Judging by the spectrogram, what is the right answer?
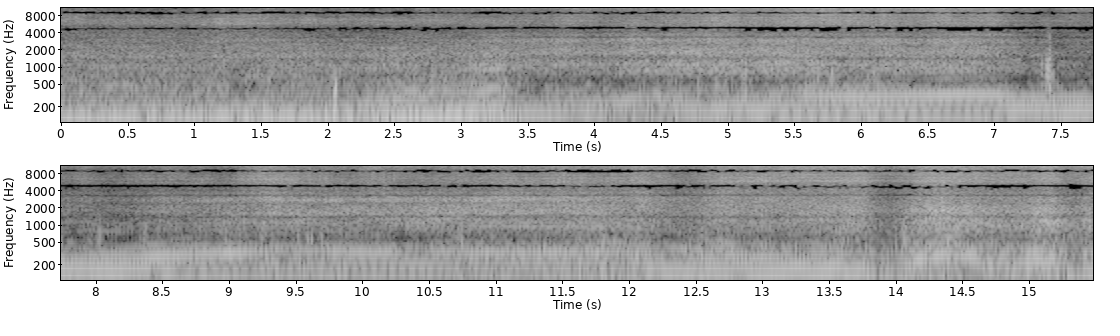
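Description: Jeep engine running under changing throttle, its pitch climbing about two seconds in, then dipping and rising again several times as it revs and eases off.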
